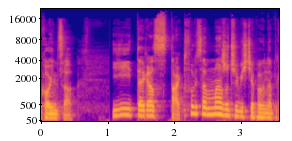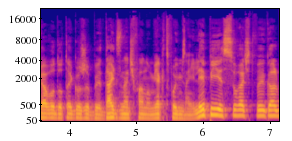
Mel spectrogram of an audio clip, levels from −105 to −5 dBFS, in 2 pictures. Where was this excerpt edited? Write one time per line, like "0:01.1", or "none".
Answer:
0:02.1
0:05.7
